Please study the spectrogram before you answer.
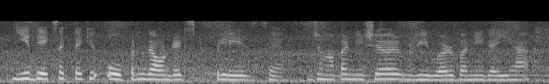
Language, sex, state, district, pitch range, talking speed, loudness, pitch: Hindi, female, Gujarat, Valsad, 210-245 Hz, 155 wpm, -17 LUFS, 220 Hz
